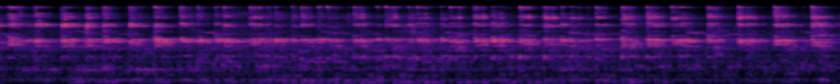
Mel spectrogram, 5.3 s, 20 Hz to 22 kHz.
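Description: Yamaha YB100 motorcycle's single-cylinder two-stroke engine running at idle, heard close to the exhaust, with a fast, even rattling beat.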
